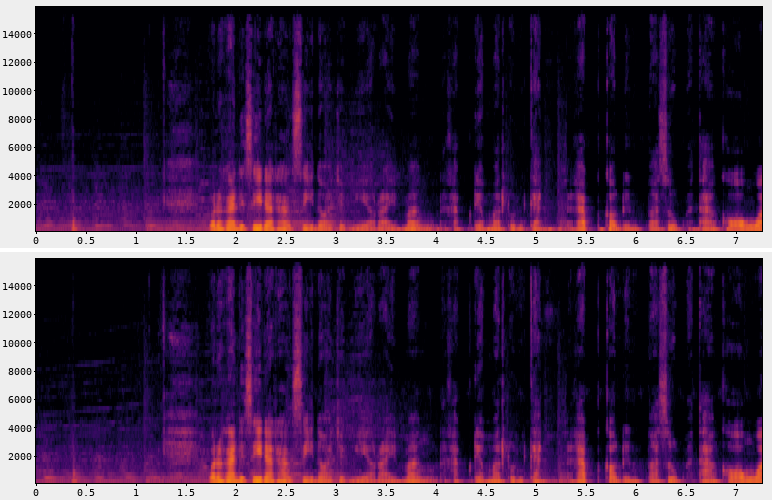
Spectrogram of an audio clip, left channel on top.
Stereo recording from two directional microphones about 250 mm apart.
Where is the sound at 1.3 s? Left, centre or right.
Right.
